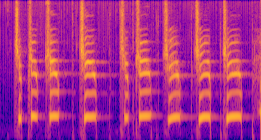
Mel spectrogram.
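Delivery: high chirping like birds; mimicking birds at dawn; bird chirps. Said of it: "every bird wakes up".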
